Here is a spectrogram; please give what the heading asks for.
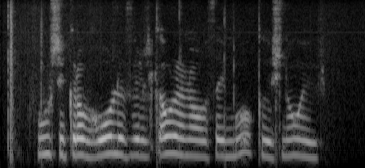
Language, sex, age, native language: Icelandic, male, 11, Icelandic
